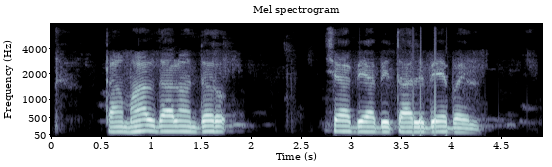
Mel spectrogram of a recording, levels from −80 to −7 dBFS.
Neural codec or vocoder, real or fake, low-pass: none; real; 7.2 kHz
